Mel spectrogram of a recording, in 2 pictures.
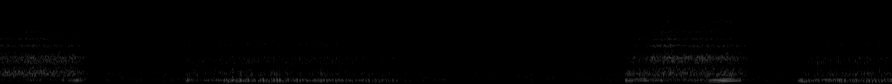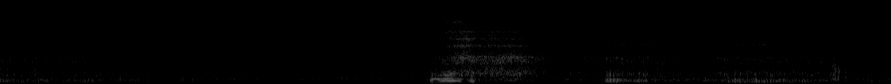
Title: snoring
